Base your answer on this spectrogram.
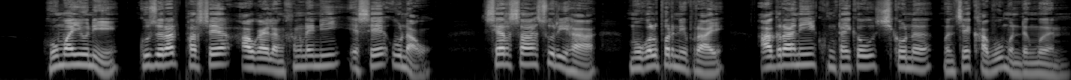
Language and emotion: Bodo, neutral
